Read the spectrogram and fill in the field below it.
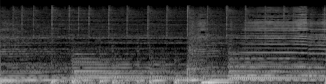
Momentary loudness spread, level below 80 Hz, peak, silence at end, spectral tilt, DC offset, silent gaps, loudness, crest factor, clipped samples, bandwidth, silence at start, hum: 6 LU; -36 dBFS; -8 dBFS; 0 s; -5 dB/octave; under 0.1%; none; -25 LUFS; 16 dB; under 0.1%; 17 kHz; 0 s; none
